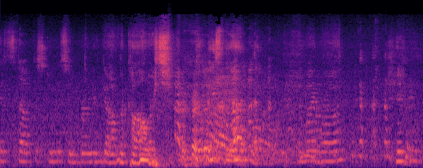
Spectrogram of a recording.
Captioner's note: laughter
